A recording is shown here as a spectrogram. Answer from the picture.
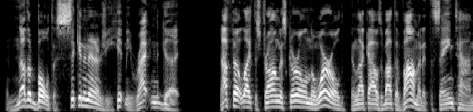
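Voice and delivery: usual speaking voice

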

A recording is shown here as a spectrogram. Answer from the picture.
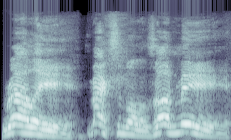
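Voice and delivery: loud slow rallying shout; rally the troops with a shout; battle cry. Acted.

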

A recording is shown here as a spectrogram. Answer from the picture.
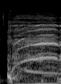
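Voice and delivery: squeaky burst of laughter; high laugh. Real, not acted. Laughing at the ripped glove.

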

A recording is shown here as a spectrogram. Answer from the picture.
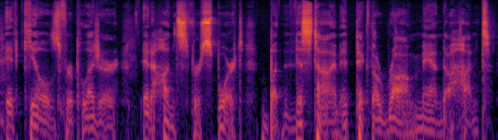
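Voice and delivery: slow, soft movie trailer voice; drawn-out dramatic trailer read; trailer voiceover guy. Retold or imitated. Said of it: "Did you like my voiceover".

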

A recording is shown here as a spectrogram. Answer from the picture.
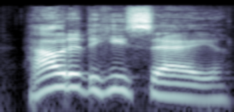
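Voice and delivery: ordinary talk, nothing marked

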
